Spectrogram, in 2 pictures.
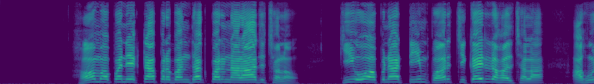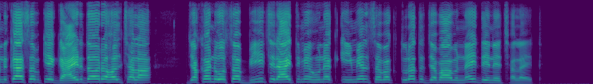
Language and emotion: Maithili, angry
